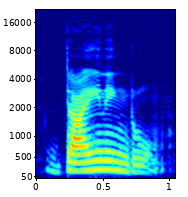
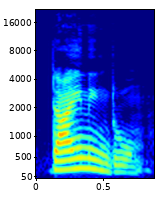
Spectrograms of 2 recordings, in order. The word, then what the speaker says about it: dining room: rule again for you most compound words have primary stress on the first element so how do you pronounce it dining room the stress is on the sound here dining room dining room good now the next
